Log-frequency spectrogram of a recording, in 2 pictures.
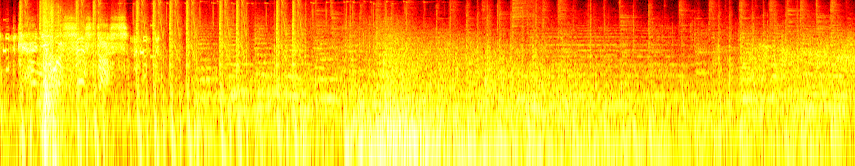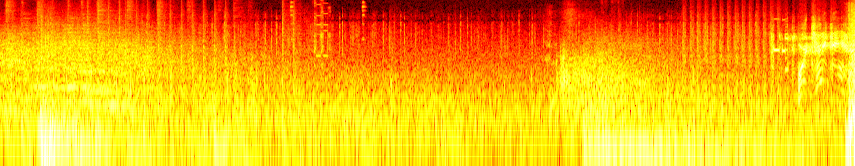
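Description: Gunfire in SOCOM II, a tactical shooter, crackles in rapid bursts and scattered shots throughout, moderately loud with some heavier impacts, while a person talks over the combat.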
